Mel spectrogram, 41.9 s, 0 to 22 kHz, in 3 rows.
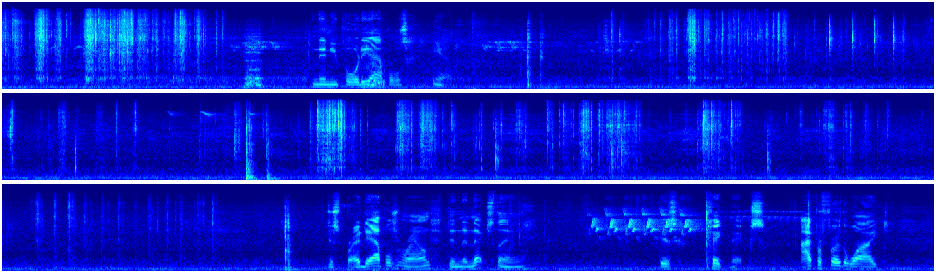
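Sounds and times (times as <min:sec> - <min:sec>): steady low hum: 0:00.0 - 0:41.9.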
